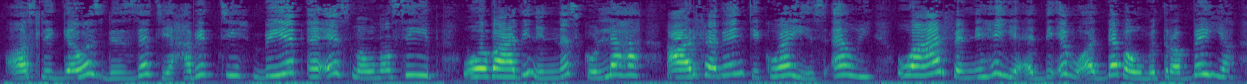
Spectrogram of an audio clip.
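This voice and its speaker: Scheming Egyptian mom, sugary and sharp, high voice, read by a woman storyteller. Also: animated, moderate pace. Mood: sweet hosting. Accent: Egyptian Arabic. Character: scheming middle-aged mother, sugary to guests, harsh to kin.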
